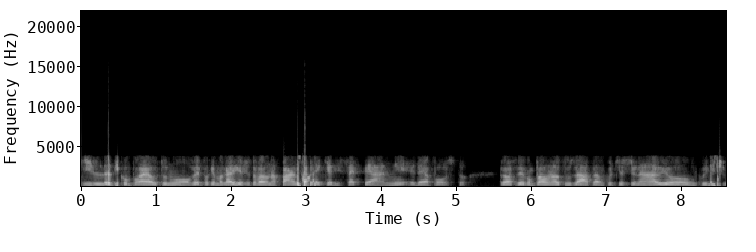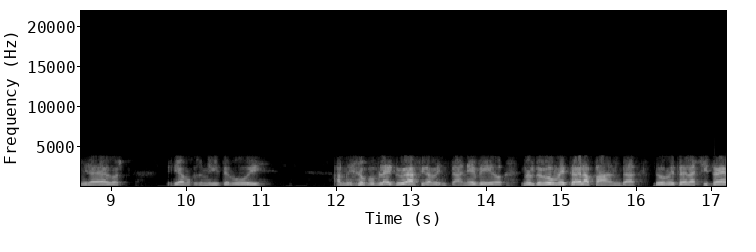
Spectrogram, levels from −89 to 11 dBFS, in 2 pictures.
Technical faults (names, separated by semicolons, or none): GSM full-rate codec; GSM bit errors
